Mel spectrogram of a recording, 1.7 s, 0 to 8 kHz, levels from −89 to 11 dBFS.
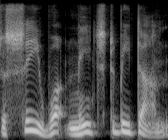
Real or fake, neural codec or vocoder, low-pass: fake; codec, 16 kHz, 6 kbps, DAC; 7.2 kHz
